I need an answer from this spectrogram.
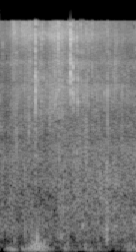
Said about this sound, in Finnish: Ja kyllä vettä menee purossa.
